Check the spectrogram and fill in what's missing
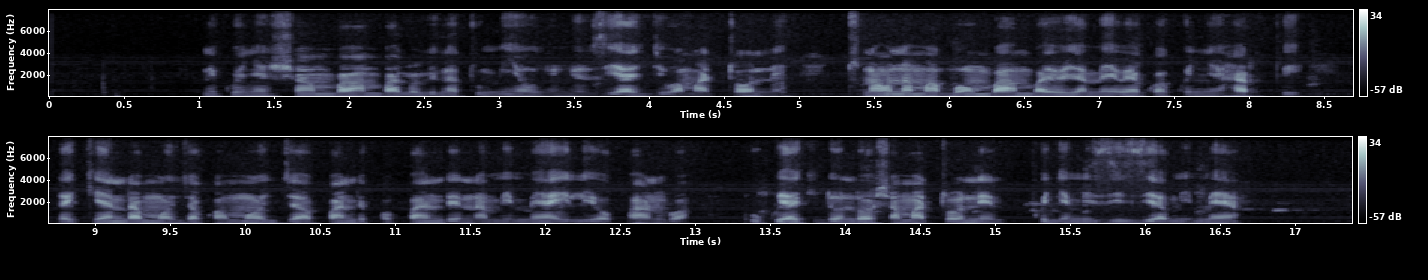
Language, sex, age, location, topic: Swahili, male, 18-24, Nairobi, agriculture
